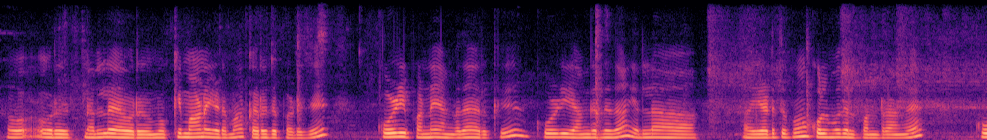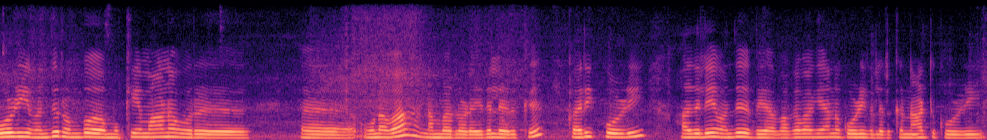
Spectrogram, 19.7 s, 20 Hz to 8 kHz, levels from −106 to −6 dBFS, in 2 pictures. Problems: constant background noise, low volume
